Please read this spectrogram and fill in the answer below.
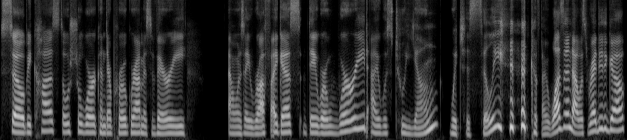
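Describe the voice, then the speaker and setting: A woman in her thirties from Switzerland, an actress talking as a guest in a podcast interview, upbeat and quick to laugh. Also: on the low side, expressive, clean tone, no room sound, clean studio sound. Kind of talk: casual interview talk.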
